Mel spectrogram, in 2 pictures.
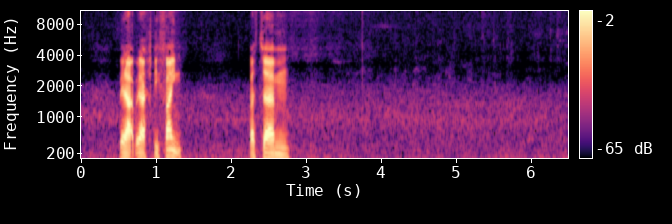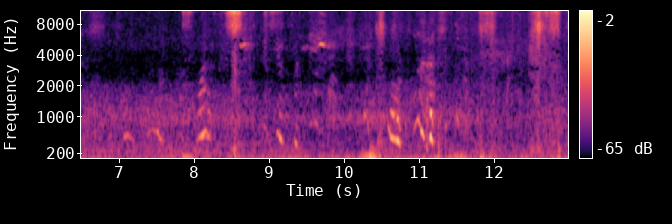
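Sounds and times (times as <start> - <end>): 
speech: 0.5 - 1.4, 2.2 - 2.8
dogs whimpering and yipping: 7.0 - 11.9.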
